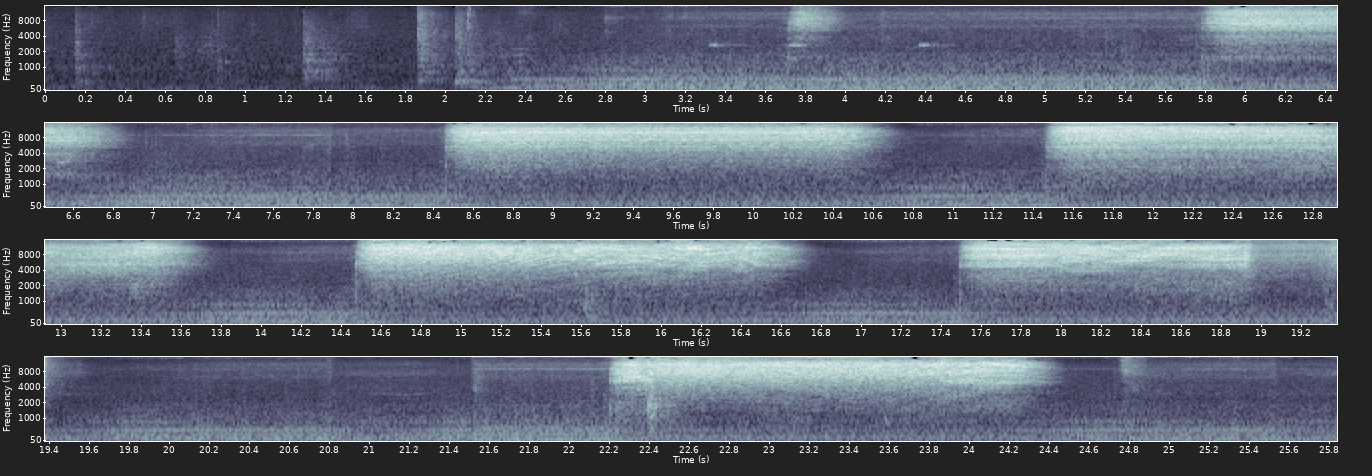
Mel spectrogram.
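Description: An air vending machine's electric compressor starts about two seconds in and runs with a steady hum. Over it, compressed air hisses from the air hose in repeated bursts of one to two seconds.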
